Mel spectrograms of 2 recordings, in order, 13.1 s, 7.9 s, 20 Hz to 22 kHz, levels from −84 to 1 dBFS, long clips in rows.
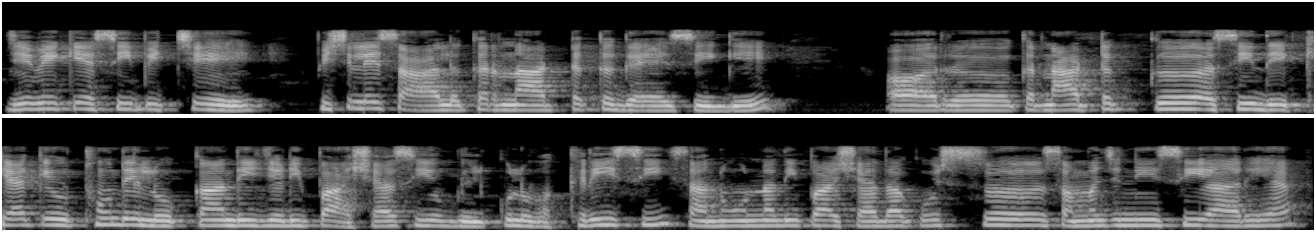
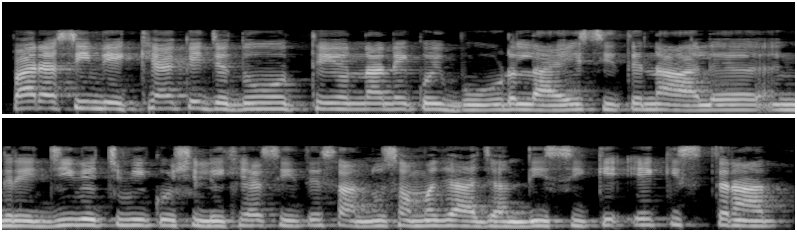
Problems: none marked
